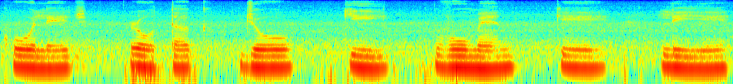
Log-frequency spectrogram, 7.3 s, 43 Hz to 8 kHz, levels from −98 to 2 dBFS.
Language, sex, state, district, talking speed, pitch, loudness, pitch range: Hindi, male, Haryana, Rohtak, 55 wpm, 120 Hz, -17 LUFS, 120-125 Hz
